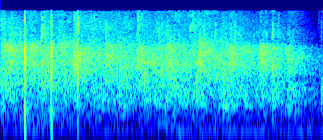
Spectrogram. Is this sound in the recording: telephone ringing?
no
